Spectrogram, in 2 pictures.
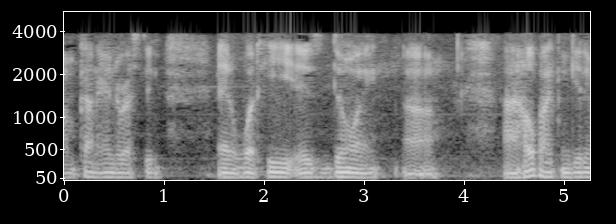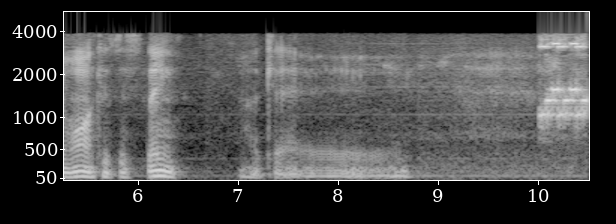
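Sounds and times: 
noise: 0:00.0 - 0:10.0
speech: 0:00.2 - 0:03.8, 0:04.4 - 0:06.5, 0:07.1 - 0:08.9
loud electronic phone ringtone: 0:10.0 - 0:10.5.

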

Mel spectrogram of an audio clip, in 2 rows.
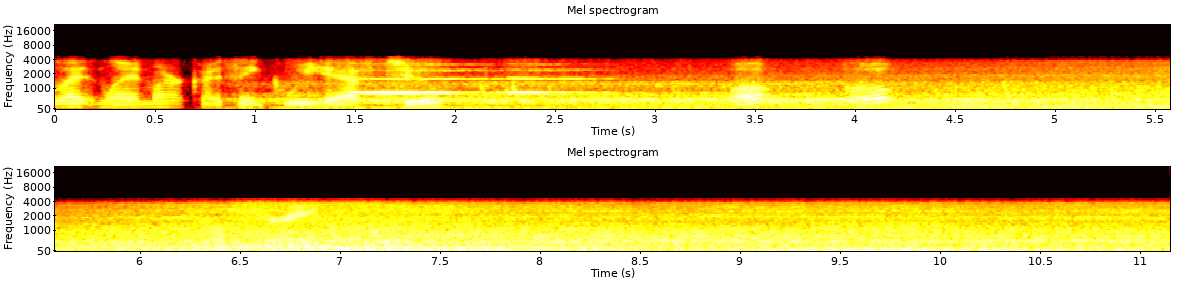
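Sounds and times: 
speech: 0:00.0 - 0:02.8, 0:03.4 - 0:04.5, 0:06.6 - 0:07.3
rising train squeal: 0:00.8 - 0:08.8
train rumbling with continuous clatter: 0:00.8 - 0:11.1.

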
